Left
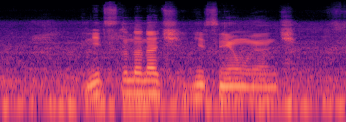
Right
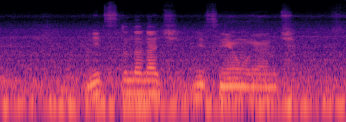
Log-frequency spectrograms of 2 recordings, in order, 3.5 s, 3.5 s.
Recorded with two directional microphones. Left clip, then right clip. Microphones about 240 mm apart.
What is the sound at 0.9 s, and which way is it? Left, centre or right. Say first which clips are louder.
Speech: left 5 dB; centre.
